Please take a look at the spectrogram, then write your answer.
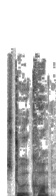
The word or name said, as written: stud.comm.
